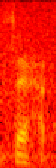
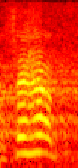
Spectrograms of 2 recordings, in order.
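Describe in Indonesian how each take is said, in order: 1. Diucapkan dengan pelan, dengan suara rendah. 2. Diucapkan dengan keras, hampir berteriak. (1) "Pasti akan pelan suara saya" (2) "Pasti agak teriak"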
